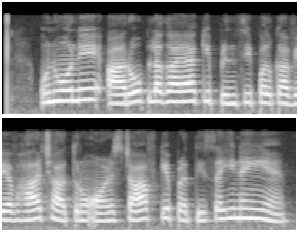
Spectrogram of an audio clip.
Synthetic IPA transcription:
ʊnɦõneʔaːɾoːplɐɡaːjakipɾɪ̃nsɪpəlkaʋjɐʋɦaːɾt͡ʃʰaːt̪ɾõʔɔːɾsʈaːfkepɾɐt̪isɐɦinɐɦĩɦɛː

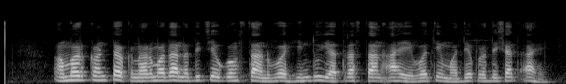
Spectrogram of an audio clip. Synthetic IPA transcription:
əməɾkəɳʈəknəɾməd̪anəd̪it͡seuɡəmst̪ʰanʋəɦind̪uːjat̪ɾast̪ʰanʔa̰ɦeʋət̪iməd̪ʱjəpɾəd̪eɕat̪aɦe

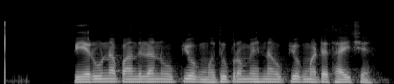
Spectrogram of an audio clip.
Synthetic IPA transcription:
peɾunapãnd̪ɭanoʊpjoɡməd̪ʱupɾəmeɦnaʊpjoɡmaʈet̪ʰajt͡ʃʰe

